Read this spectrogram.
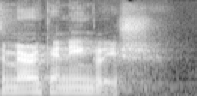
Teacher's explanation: c'est une prononciation, voilà, globalement, qui est très nasale, donc avec le nez et la gorge aussi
